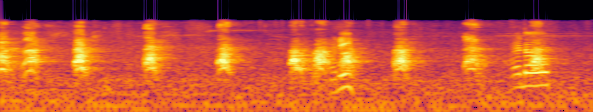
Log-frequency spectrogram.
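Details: White Boxer dog in a park in July, giving spaced single barks about once every half to one second, with a person's voice briefly heard near the end.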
